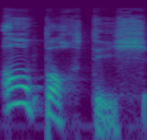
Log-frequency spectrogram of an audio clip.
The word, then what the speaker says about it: emporté: moi ma prononciation en souvenez vous m c'est une nasale il n'y a pas de voyelles après donc c'est vraiment une nasale c'est exactement comme eux n à nc en nasale pas de haine en après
